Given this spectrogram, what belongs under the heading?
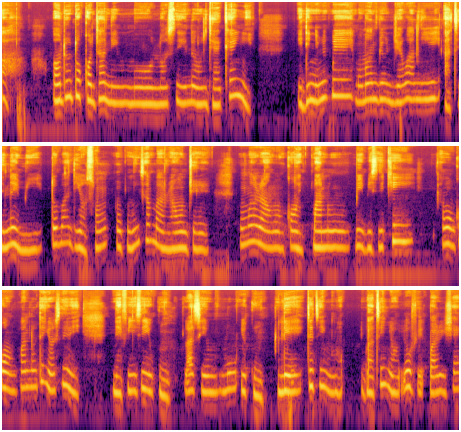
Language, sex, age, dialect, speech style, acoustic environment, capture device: Yoruba, female, 25-34, Nigeria - Ibadan, focused, people talking, mobile / Linux / Chrome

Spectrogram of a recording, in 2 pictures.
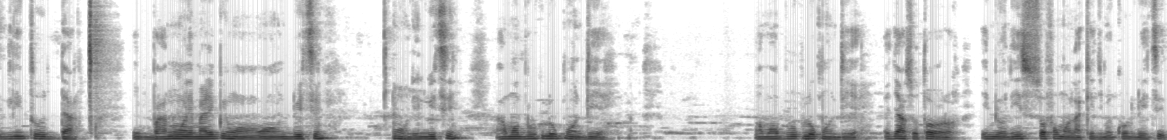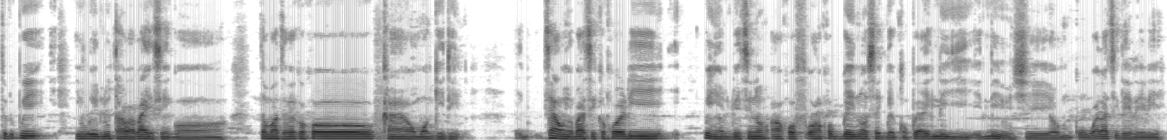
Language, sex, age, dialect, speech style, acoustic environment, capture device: Yoruba, male, 35-44, Nigeria - Lagos Yoruba, relaxed, people talking, mobile / Linux / Chrome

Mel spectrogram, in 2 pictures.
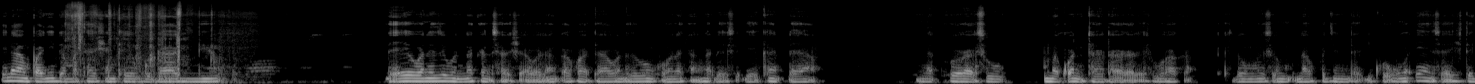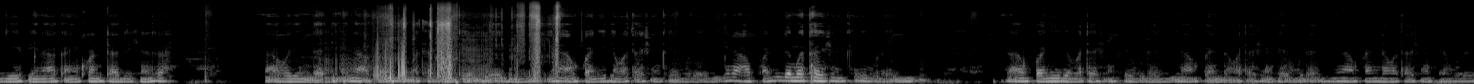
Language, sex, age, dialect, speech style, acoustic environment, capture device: Hausa, male, 25-34, Nigeria - Kano, happy, people talking, mobile / Linux / Chrome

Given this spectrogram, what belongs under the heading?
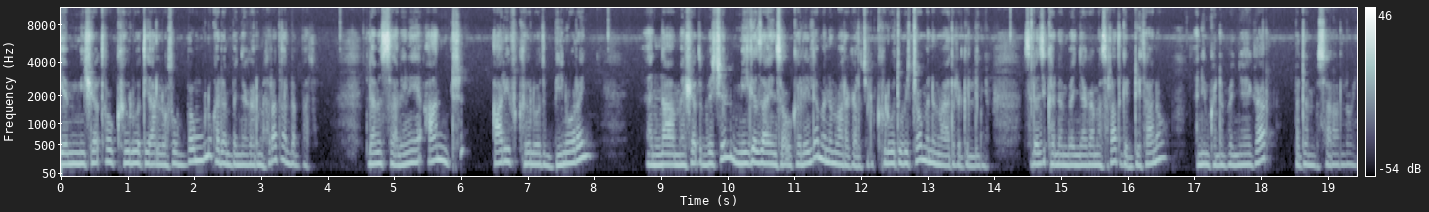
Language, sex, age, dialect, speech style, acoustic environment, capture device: Amharic, male, 25-34, Ethiopia - Addis Ababa, excited, silence, mobile / Linux / Chrome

